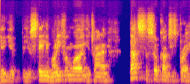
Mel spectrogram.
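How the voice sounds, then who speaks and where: Somewhat breathy, a man of medium pitch speaks at a moderate pace with ordinary pitch variation. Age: 60s. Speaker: addiction expert. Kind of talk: interview.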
